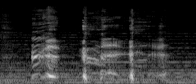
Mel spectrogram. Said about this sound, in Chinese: 老馆长激动的又咳嗽起来。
